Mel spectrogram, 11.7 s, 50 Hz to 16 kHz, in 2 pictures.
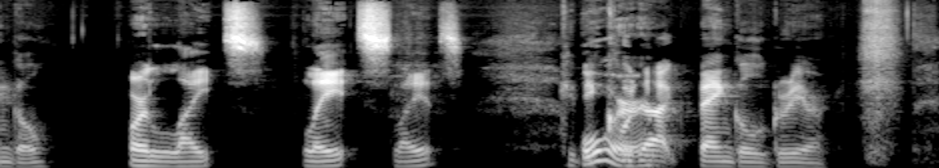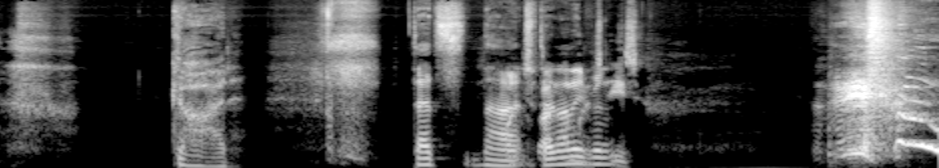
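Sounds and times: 
speech: 0.0 - 6.1, 7.0 - 10.0, 11.0 - 11.7
person sneezing: 11.0 - 11.7.

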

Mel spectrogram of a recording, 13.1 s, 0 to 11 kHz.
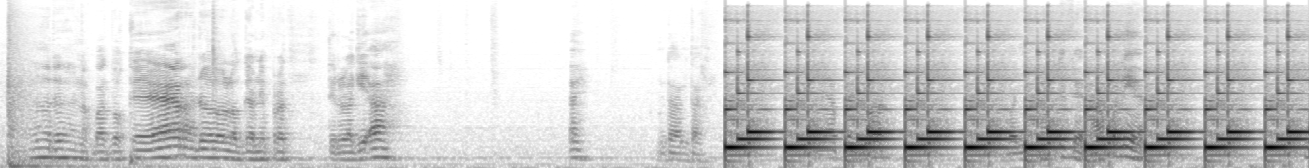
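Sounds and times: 
speech: 0.5 - 4.1, 5.7 - 6.0, 6.6 - 10.0
phone notification chimes: 7.3 - 13.0.

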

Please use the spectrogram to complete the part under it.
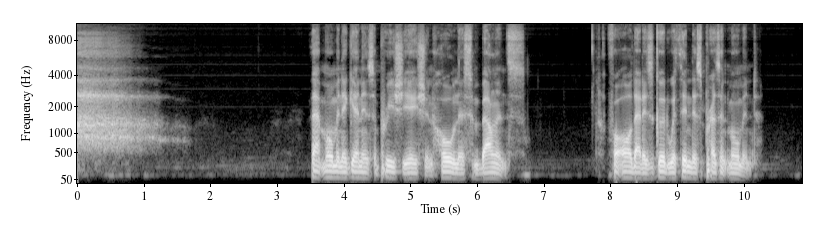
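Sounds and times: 
deep breath exhale: 0.0 - 1.7
speech: 3.5 - 6.8, 8.0 - 10.3.

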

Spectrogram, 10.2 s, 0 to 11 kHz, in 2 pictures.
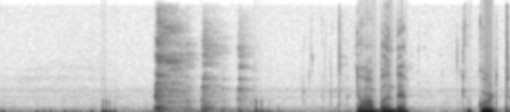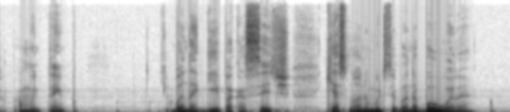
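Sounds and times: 
harsh coughs: 1.6 - 2.6
speech: 3.6 - 5.9, 6.8 - 9.9
breaths: 6.0 - 6.4, 8.0 - 8.4.

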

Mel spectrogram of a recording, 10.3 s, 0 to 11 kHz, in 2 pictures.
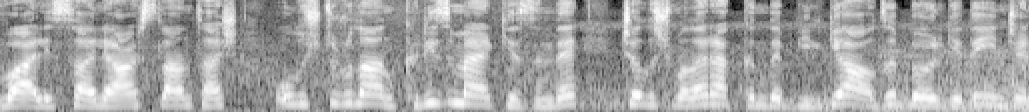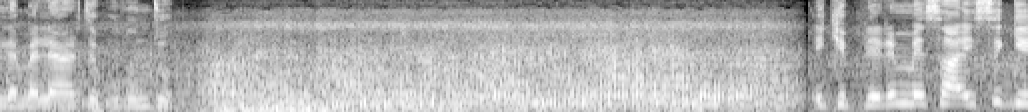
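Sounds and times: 
speech: 0.0 - 6.6, 9.2 - 10.2
helicopter flying over forest fire: 2.2 - 10.2.

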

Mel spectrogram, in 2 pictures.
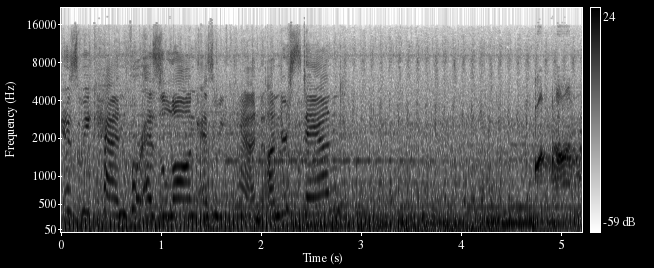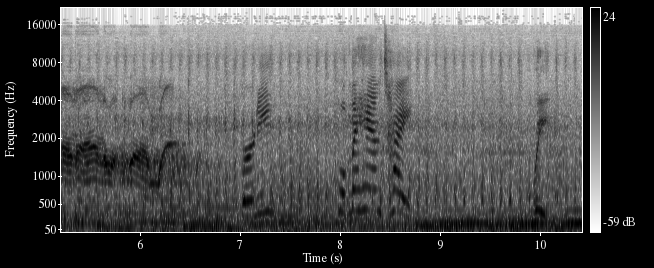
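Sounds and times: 
helicopter landing nearby with rotor rumble and engine drone: 0.0 - 10.4
warbling high-pitched tone: 0.8 - 8.7
speech: 7.1 - 9.0, 9.9 - 10.4.

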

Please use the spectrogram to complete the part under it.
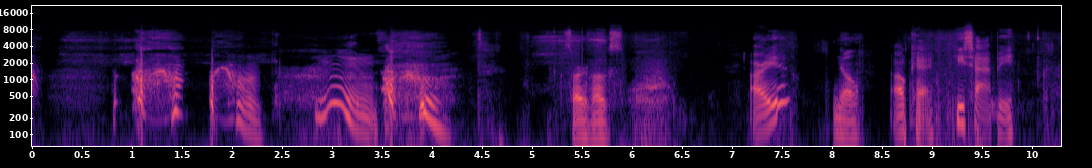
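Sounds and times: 
person coughing: 0.8 - 2.6, 3.5 - 4.2
throat clearing: 0.8 - 4.3
speech: 1.4 - 4.6, 5.4 - 6.2, 7.2 - 10.2
person groaning: 2.1 - 4.2.

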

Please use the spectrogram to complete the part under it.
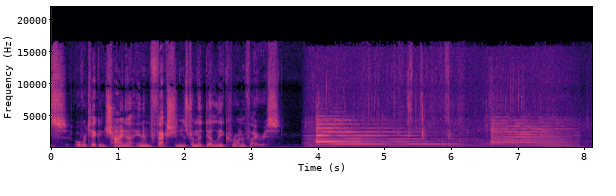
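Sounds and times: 
speech: 0.0 - 3.5
church bell tolling in Madrid Spain on a day of mourning: 3.8 - 8.0.

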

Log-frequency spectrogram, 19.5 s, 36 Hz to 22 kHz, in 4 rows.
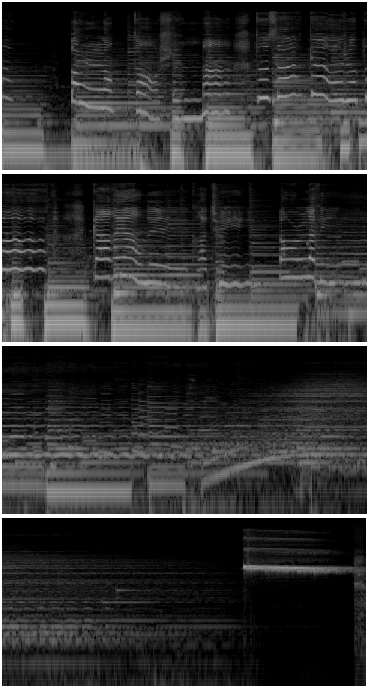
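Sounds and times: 
music: 0.0 - 17.8
referee's whistle blast: 17.8 - 19.4.

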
